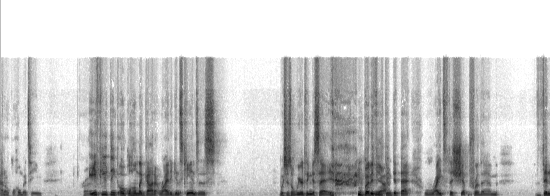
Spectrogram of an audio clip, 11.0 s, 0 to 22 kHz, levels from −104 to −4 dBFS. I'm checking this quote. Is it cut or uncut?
uncut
